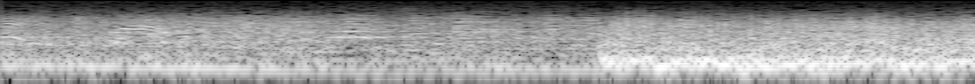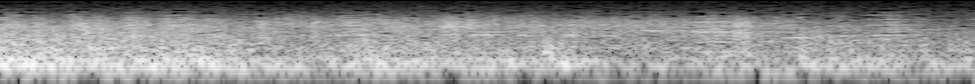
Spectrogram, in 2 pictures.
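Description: Film sound effect of a rockslide: a sudden loud crash about two seconds in, then a rumble of tumbling rocks that fades over the following few seconds.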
